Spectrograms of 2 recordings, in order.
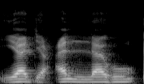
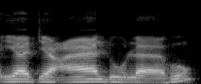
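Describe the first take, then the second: First: The two l sounds merge into one. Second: The two l sounds are kept apart.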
